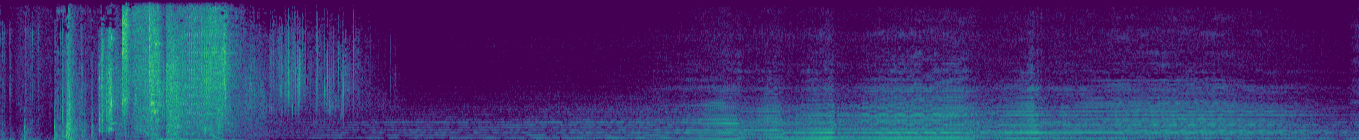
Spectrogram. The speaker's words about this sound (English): As the cacophonous sound of the gunshot echoes through the store, there is a brief flash of horrific realization and regret on Skye's face before she swallows it.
